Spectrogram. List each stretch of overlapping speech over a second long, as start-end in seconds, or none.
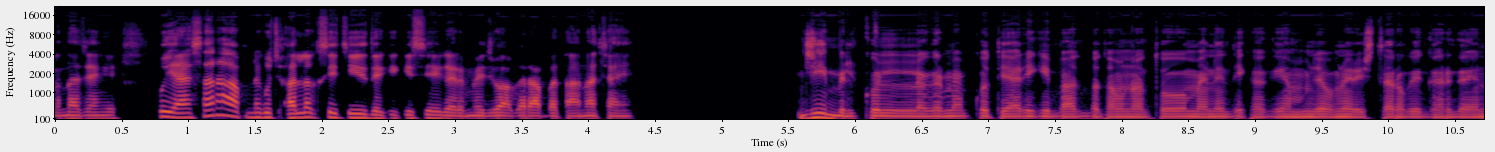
none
